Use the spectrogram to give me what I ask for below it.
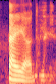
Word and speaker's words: Thad: Thad. – Well, if you got to have the drawl too.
